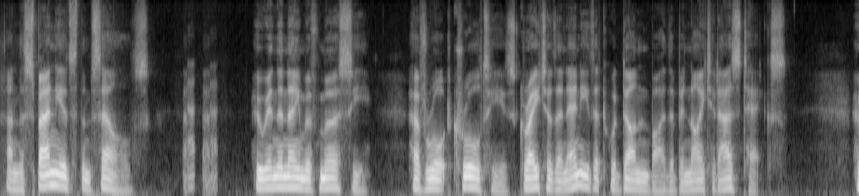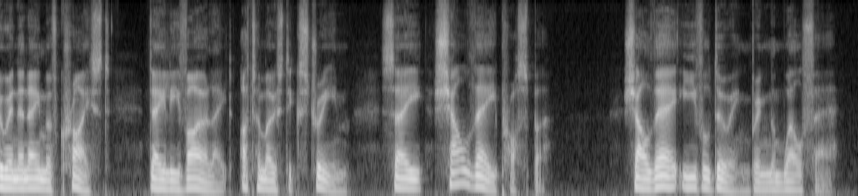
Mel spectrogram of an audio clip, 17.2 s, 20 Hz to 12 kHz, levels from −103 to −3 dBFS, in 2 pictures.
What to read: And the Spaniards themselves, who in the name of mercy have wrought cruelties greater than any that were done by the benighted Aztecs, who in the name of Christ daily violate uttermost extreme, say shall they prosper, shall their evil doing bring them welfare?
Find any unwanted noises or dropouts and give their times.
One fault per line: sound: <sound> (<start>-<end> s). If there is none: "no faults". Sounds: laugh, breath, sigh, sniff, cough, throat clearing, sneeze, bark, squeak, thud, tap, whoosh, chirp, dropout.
sound: laugh (1.8-2.2 s)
